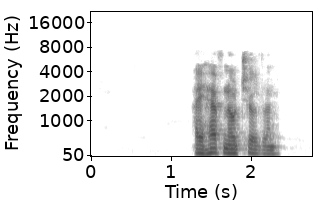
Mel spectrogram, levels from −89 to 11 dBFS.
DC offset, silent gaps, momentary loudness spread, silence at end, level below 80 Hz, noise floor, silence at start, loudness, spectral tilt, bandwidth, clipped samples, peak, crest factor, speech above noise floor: under 0.1%; none; 11 LU; 0.4 s; -66 dBFS; -85 dBFS; 1.3 s; -25 LUFS; -5 dB/octave; 7.4 kHz; under 0.1%; -2 dBFS; 26 dB; 61 dB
